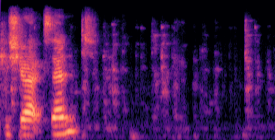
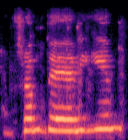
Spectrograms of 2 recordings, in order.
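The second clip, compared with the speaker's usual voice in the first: high, rising mock Brummie; exaggerated Birmingham lilt, rising at the end; Brummie accent; 6 semitones higher than usual. Shown as a demonstration. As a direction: put on a Birmingham accent, pitched up. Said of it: "started talking like a brummie".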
